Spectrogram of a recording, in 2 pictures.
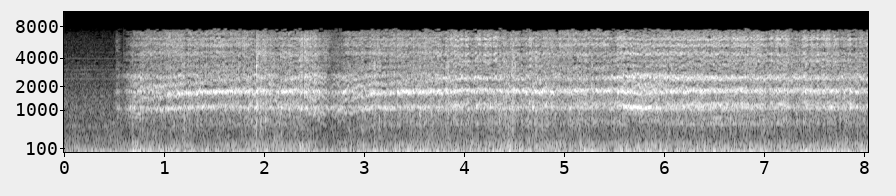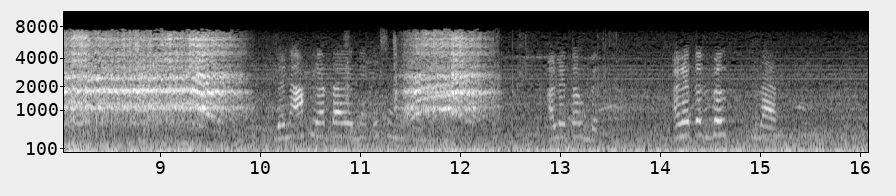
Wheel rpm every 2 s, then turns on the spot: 70, 130, 160, 160, 140, 30, 10, 0.
none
